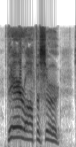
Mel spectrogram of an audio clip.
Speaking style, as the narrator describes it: somebody yelled

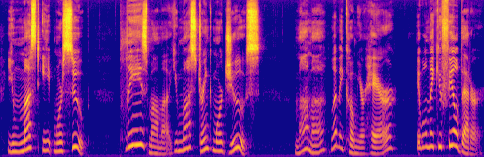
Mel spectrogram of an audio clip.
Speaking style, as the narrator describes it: begged

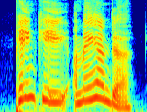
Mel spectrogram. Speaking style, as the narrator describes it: Abby shouted

